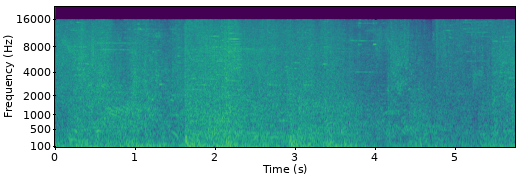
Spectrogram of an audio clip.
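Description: Game spell effects crackle and burst in a hectic battle.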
